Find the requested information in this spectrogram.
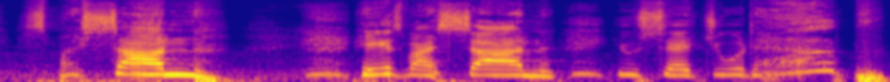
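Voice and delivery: high-pitched, desperate father's cry; anguished pleading. Acted. Father defending his son from the cleric, anguished plea. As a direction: wail the betrayal at full voice.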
